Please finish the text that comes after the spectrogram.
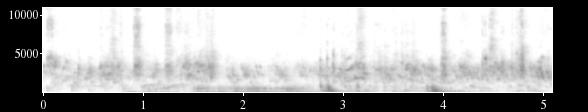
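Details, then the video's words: Parrot chicks keep up a steady, rasping chatter of overlapping chirps, with some lower squeals and a constant low background hum. "Parrot Chicks"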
